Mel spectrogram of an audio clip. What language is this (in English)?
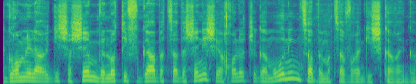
Hebrew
